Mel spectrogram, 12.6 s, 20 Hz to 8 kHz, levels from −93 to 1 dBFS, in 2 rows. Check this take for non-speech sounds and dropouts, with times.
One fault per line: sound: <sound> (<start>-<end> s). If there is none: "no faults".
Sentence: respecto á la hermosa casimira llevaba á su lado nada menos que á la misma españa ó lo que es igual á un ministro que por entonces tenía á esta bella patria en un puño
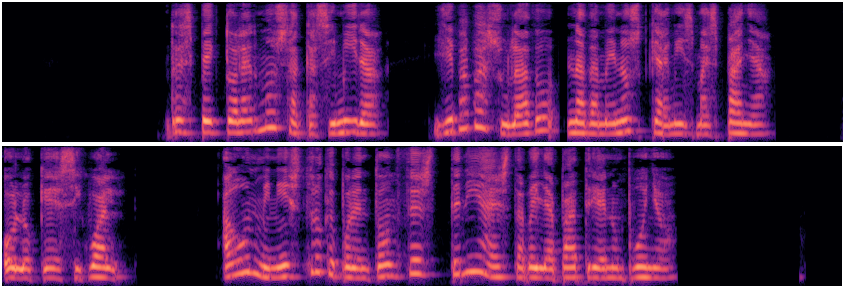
no faults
